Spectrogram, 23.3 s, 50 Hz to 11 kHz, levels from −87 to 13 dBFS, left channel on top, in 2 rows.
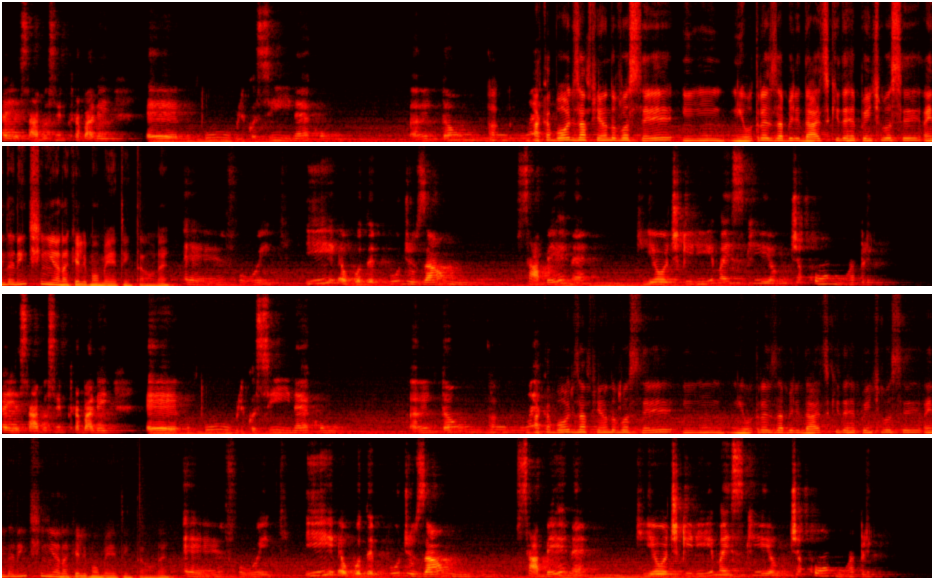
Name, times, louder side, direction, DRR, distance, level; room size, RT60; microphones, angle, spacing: voice 1, 0.0-4.3 5.1-6.8 13.9-18.9 19.6-22.5, right 2 dB, 75° right, 10 dB, 3.6 m, -36 dB
sound 1, 1.8-21.6, right 1 dB, 30° right, 1.6 m, -49 dB
voice 2, 6.6-13.7, left 4 dB, 60° left, 13 dB, 0.9 m, -31 dB
28.0 x 25.0 x 6.8 m, 0.86 s
head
